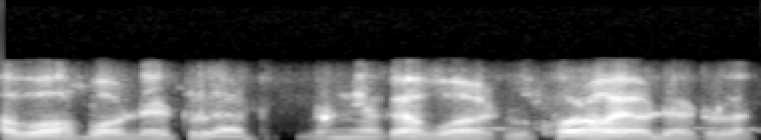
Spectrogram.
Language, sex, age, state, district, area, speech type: Assamese, male, 45-60, Assam, Sivasagar, rural, conversation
